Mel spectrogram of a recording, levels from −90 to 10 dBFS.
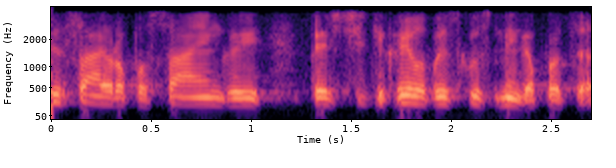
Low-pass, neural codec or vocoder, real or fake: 3.6 kHz; none; real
